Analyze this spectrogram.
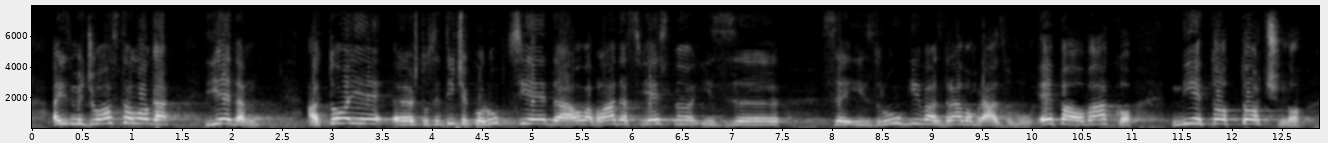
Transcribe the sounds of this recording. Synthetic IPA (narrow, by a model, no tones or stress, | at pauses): aizme̞d͡ʒuo̞st̪alˠo̞ɡa | jed̪an | at̪o̞ːjeʃt̪o̞se̞t̪iːt͡ʃe̞ko̞ɾupt̪sije̞d̪ao̞ʋaʋlˠaːd̪asʋje̞st̪noʔiz | seizɾuɡiʋazd̪ɾaːʋo̞mɾazumṵʔe̞paoʋako̞ | nije̞t̪o̞ːt̪o̞t͡ʃno̰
